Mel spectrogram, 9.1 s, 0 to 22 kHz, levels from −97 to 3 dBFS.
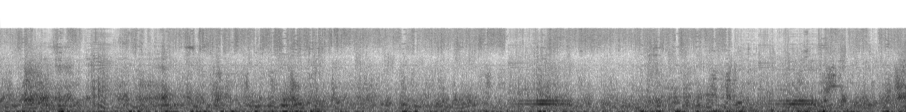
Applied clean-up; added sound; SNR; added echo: neural separator model SepFormer DNS4.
